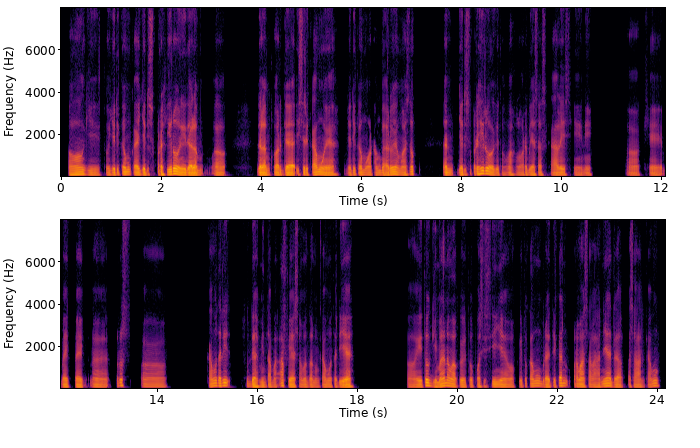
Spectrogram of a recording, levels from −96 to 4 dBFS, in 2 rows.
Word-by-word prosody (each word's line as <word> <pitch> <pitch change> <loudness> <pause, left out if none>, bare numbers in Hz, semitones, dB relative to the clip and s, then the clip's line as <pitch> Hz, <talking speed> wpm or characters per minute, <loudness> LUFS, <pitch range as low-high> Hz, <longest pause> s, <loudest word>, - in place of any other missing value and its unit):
Oh 100 +3 +4
gitu. 90 -1 -5
Jadi 90 +2 0
kamu 105 +1 +2
kayak 95 -4 +2
jadi 95 - -7
superhero 105 +4 +5
ya 90 - +6
dalam, 80 0 +6 0.2
eee, 90 -1 -2 0.7
dalam 85 -1 +6
keluarga 90 -1 +4
istri 90 +1 -1
kamu 95 +2 +4
ya? 85 +2 +3 0.2
Jadi 90 +2 -4
kamu 95 0 0 0.2
orang 90 0 -4
baru 85 +6 +4
yang 95 - -1
masuk, 90 +5 -1 0.5
dan 90 -1 0
jadi 95 -2 0
superhero 110 +4 +3
gitu. 85 +2 -6
Wah, 85 -1 -5
luar 90 0 -5
biasa 85 -1 -2
sekali 85 +1 -2
sih 85 0 -11
ini. 80 -1 -7 0.7
Oke, 80 0 -7
baik 95 -1 -1
baik, 90 -2 +1
eee, 90 -3 -4 0.2
terus, 135 0 -4 0.2
eee, 95 -1 -6 0.8
kamu 105 +5 +1
tadi, 125 +2 +3 0.4
sudah 100 -4 +1
minta 95 0 -3
maaf 110 +8 -4
ya 95 -1 +3
sama 90 -2 -5
teman 90 -1 -6
kamu 90 +1 -3
tadi 85 -3 +2
ya? 95 - +2 1.1
Eee, 90 0 -2
itu 135 -2 +5
gimana 110 +5 +3
waktu 95 -3 +1
itu 95 - -8
posisinya? 95 0 -2 0.2
Waktu 90 +2 -9
itu 115 - -9
kamu 115 +1 -2
berarti 90 -2 0
kan, 125 -1 0
permasalahannya 100 +2 0
adalah 90 -4 -2
kesalahan 90 -2 -5
kamu, 95 +8 -4
90 Hz, 155 wpm, -24 LUFS, 85-100 Hz, 1.1 s, ya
